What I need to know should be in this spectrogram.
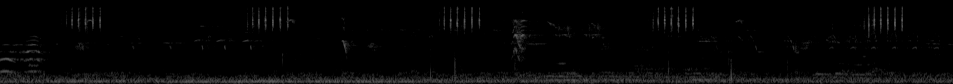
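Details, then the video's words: Grasshopper call of brief, pulsed, raspy buzzes, each a quick rattle of clicks, returning about every two seconds over soft background chirps from birds. "Listen to the Grasshoppers | Grasshoppers call | Grasshopper sound"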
